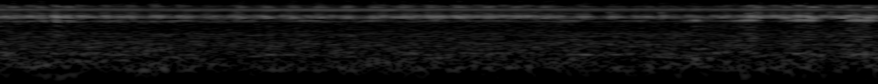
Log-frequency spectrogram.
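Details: Brief burst of a summer-night insect chorus in the countryside beside a grandmother's house, a bright, high, dense trill with fine rapid pulsing, steady and uninterrupted.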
